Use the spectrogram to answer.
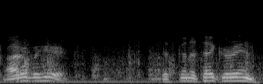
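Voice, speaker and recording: An actor as a brisk, blunt radio-drama doctor. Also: male voice, on the high side, noisy background, natural voice. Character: brisk, blunt male doctor at crime scene. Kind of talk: 1940s radio drama acting. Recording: tinny old radio recording with music.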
